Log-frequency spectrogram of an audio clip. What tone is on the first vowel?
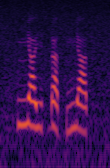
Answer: low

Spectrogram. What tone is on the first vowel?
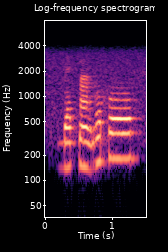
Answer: low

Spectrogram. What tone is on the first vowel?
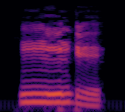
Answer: high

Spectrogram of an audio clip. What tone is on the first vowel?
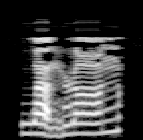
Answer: low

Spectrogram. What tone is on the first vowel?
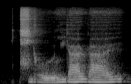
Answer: low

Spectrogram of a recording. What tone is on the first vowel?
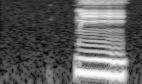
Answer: low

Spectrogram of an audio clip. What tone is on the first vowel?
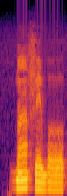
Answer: high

